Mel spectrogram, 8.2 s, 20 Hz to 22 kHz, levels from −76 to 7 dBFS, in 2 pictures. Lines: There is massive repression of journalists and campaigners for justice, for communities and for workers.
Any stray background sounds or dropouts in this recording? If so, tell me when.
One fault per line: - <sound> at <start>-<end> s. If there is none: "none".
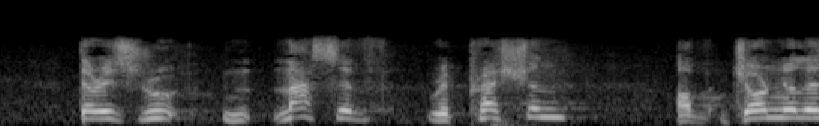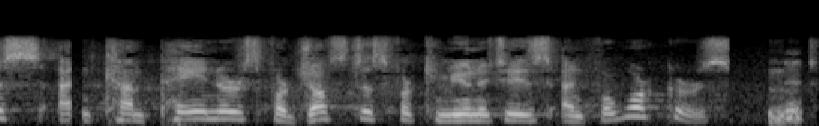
- dropout at 4.5-4.5 s
- laugh at 7.9-8.1 s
